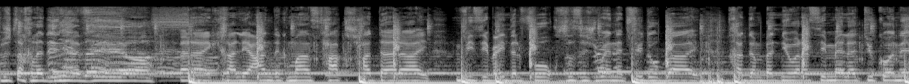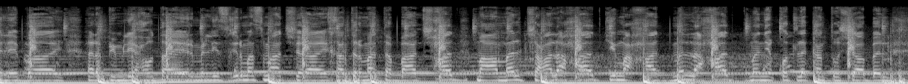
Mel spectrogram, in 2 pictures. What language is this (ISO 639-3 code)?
tur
